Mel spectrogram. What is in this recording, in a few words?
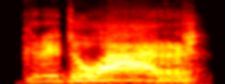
Reload, Male; Warframe; Grineer Male; Battle Barks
